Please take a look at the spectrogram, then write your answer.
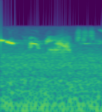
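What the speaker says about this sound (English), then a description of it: "Go on, blackbird, have a good old sing song." A blackbird sings on a garden allotment in April, with fluttery whistled phrases and a few brief chirps close by and fairly clear against a quiet outdoor background.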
